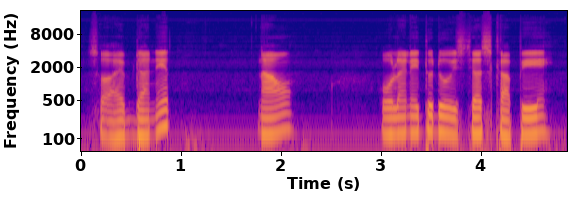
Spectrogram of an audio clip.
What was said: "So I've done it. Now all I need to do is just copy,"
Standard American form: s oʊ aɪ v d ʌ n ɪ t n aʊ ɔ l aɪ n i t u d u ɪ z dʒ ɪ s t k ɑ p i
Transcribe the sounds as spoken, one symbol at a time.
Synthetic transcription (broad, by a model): s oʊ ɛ p d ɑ n ɪ t n aʊ ɔ l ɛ n i t u d u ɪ s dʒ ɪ s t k ɑ p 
